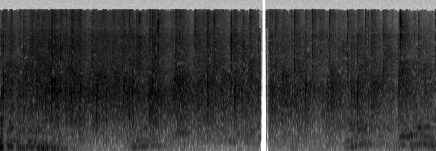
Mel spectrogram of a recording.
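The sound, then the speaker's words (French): An audience applauds in church to acclaim the Lord: loud, dense, sustained clapping runs the whole way through, with voices mixed in and one brief break midway. “Si on acclame le Seigneur.”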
